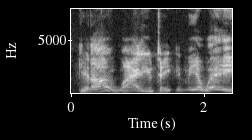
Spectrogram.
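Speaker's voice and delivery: high, drawn-out mock outcry; imitated agitated protest. Grandpa fighting relatives at the car, imitated high protest.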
